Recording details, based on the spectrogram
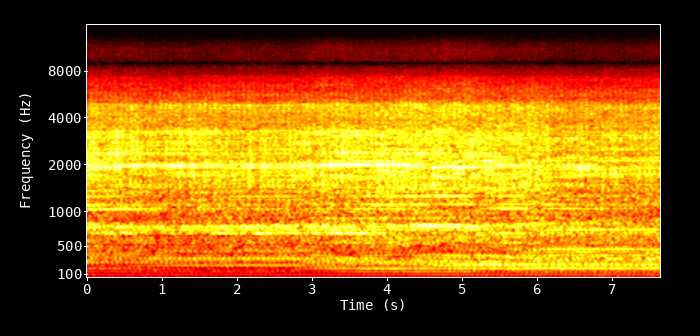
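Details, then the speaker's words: Small Kubota tractor diesel just started: even, steady clatter at constant idle with no stumbles or odd knocks; healthy idle. "Click, contact. Just can't beat these little Kubota tractors."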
